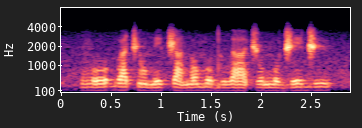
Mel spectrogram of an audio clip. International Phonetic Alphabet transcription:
v oː˨˦ ɡʷ a˨˦ t͡ʃ ɔ̃˨ m e˧ t͡ʃ a˨ n ɔ˧ m o˨ d u˨ l aː˦ t͡ʃ o˦ ŋ o˦ d͡ʒ eː˦ d͡ʒ ɨ˦

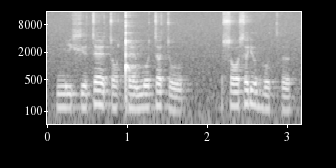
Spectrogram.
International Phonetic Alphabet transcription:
m i˨ xʲ ə˨ t ɛ˦˨ t ɔ˨ ǃ ɛ˨ m o˧ t ɐ˦ t o˨ | s ɔ˧ s ə˦ ɾʲ o˨ ɦ o˨ t̪ʰ ə˨

